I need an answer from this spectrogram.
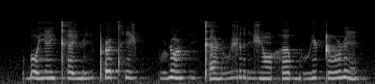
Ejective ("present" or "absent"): present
